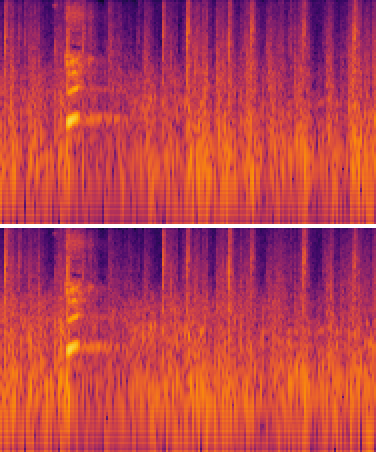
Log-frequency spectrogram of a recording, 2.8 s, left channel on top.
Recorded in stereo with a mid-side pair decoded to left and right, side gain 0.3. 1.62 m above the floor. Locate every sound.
0.5 s a gasp: straight ahead, 1.0 m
